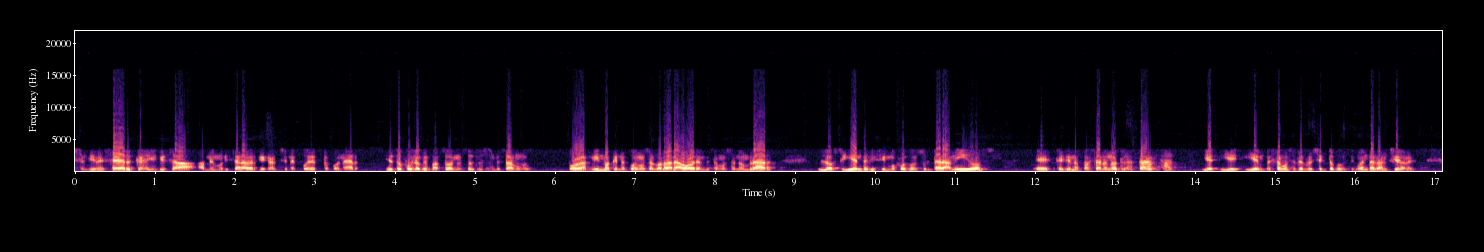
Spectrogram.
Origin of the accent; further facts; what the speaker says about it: Canelones, Uruguay; somos de Canelones. Nos criamos en Canelones, parece una paradoja que le hayamos hecho un libro a Montevideo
